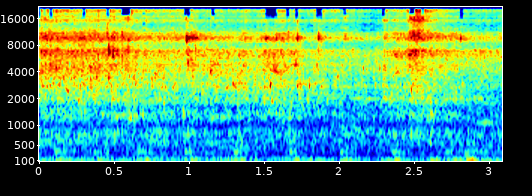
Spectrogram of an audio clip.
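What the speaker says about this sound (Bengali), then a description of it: "এই পর্যায়ে আমি দিয়ে দিচ্ছি কিছুটা জল" Water poured into a spiced fish curry (shahi katla) makes a steady splashing, rushing pour, close and continuous for about three seconds with no talk.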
